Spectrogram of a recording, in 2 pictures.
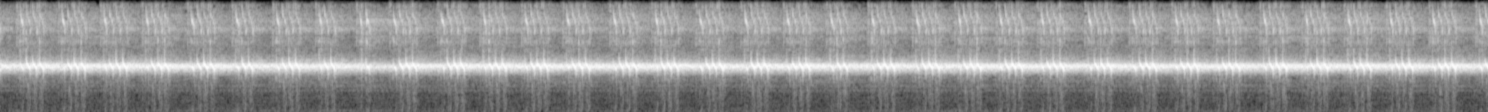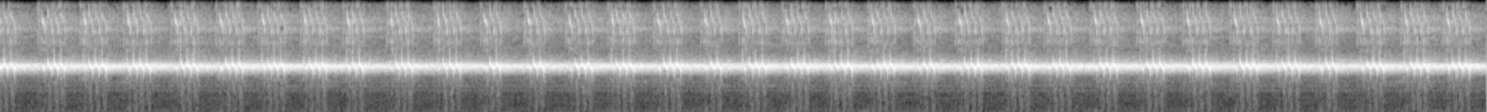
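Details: Loud cricket singing at night inside a room, a sustained piercing high-pitched trill made of fast even pulses, about two bursts per second throughout, steady in loudness and pitch with nothing else audible.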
